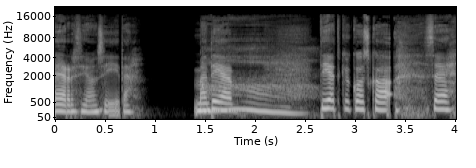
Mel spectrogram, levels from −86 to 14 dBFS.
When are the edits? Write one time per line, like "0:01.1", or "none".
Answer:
none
